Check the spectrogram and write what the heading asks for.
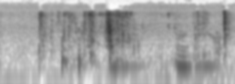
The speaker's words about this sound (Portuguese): Ah, uma pausa aqui pra tomar uma água, por favor.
